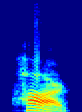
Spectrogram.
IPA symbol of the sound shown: ɑ:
